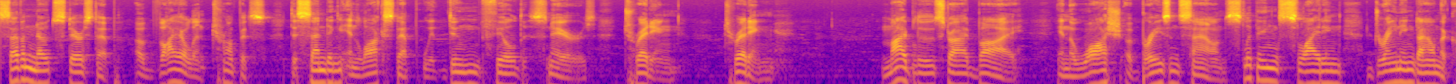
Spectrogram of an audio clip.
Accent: Greensburg, United States; Yeah, I'm from Greensburg.

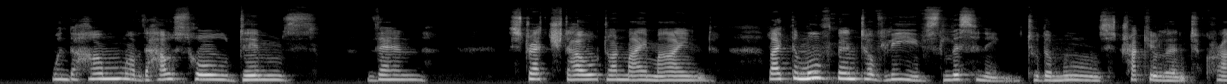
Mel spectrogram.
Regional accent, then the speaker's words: Bangladesh; moved away; I grew up in Bangladesh, where we lived in multi-generational families

